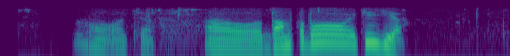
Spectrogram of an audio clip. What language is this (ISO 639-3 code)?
sat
